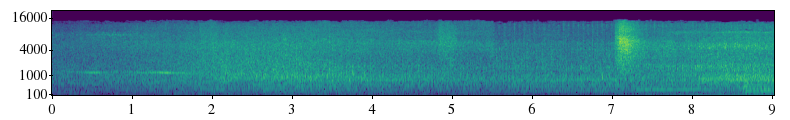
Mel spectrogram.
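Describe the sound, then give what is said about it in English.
Inside a moving number 135 city bus: a steady engine drone with rising whine and road rumble, broken by short sharp hisses of the air brakes, the loudest near the end as the engine revs. “So please give a warm welcome to my guests on the back of the 135 bus”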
